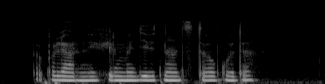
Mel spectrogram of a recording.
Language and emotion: Russian, neutral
